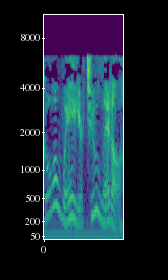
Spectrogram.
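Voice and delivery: scolding, dismissive brush-off. Felix speaks to his little sister, who wants to build with him; scolding. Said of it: "Felix scolded".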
